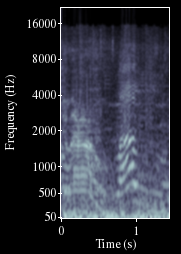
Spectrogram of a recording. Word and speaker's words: Jalal: My name is Jalal. Jalal? Jalal. Jalal. You gotta stick your tongue out when you say Jalal. There you go. Put some extra syllables on Jalal.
